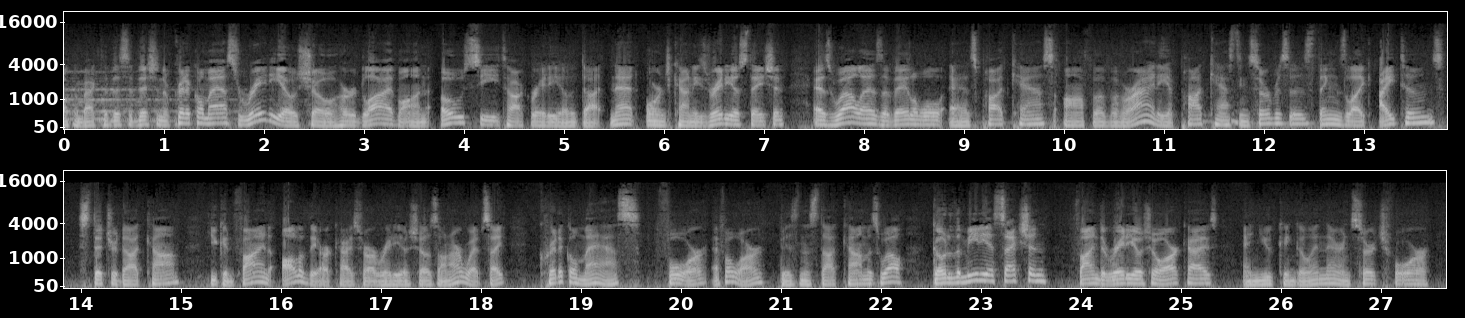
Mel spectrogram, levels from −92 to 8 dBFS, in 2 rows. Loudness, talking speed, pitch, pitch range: -22 LUFS, 160 wpm, 100 Hz, 90-120 Hz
